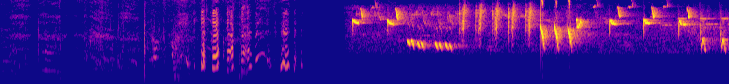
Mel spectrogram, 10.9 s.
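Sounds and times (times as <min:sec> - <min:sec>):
birds chirping: 0:05.2 - 0:10.9
downward-sweeping bird whistles: 0:05.3 - 0:10.9.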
